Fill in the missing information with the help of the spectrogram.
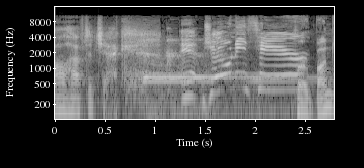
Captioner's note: doorbell ringing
